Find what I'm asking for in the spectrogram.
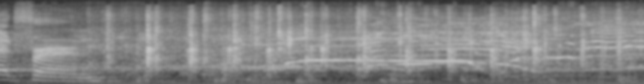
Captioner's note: audience applauds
